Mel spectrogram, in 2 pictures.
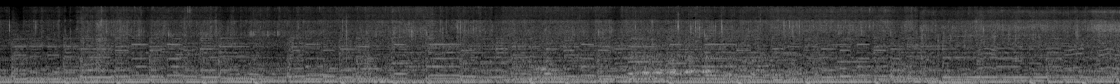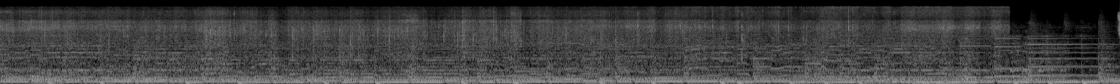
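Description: Sliced lamb and fat sizzling steadily on a hot domed iron grill pan, with background music underneath.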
